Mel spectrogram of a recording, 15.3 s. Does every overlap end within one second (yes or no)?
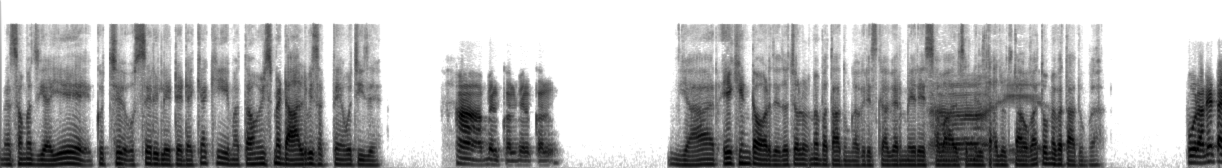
no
